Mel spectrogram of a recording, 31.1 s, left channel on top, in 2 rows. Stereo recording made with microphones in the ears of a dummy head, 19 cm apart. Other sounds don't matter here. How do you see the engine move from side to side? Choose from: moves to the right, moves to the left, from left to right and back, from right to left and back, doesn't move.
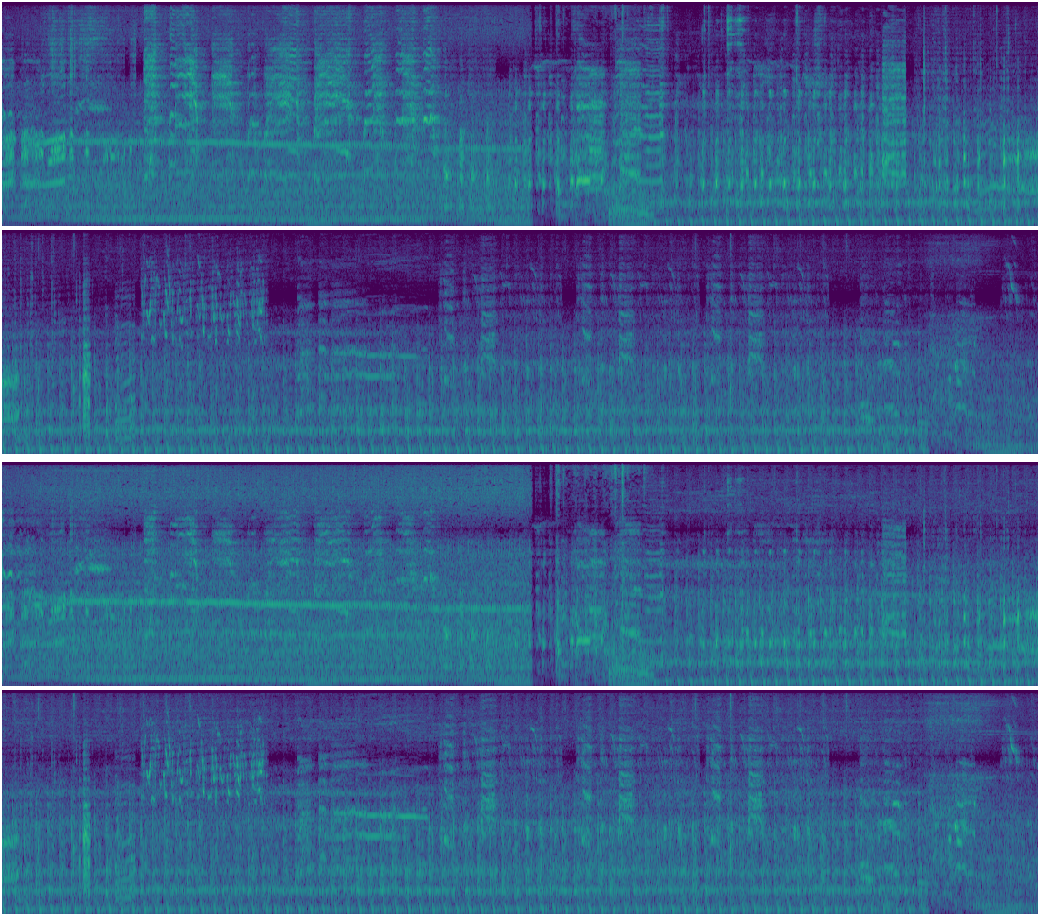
doesn't move.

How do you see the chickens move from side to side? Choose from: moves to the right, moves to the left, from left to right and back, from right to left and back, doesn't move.
moves to the right.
